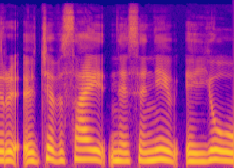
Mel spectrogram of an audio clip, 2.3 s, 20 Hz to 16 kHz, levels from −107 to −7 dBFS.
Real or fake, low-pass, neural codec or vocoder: real; 14.4 kHz; none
